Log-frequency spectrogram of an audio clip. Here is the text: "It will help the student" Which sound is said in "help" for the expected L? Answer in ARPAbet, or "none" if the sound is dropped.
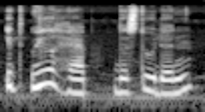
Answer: none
